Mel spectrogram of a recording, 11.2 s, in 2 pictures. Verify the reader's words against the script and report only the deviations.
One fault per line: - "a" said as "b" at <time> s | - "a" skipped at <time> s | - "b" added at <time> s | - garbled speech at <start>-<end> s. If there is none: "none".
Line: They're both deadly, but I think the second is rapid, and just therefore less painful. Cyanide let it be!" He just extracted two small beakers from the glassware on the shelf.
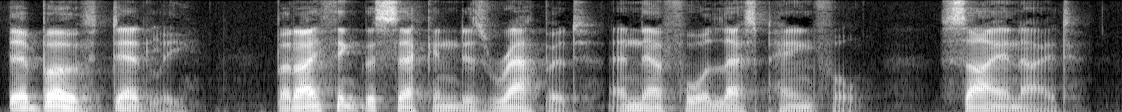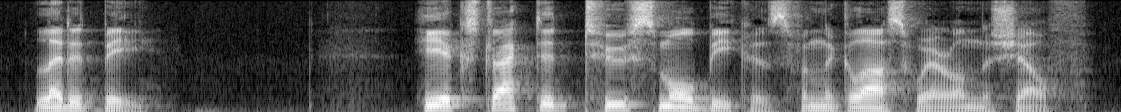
- "just" skipped at 3.2 s
- "just" skipped at 7.8 s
